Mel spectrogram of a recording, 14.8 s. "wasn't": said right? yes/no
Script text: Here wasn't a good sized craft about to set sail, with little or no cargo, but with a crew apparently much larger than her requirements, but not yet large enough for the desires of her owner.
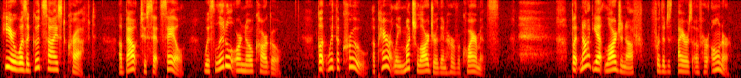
no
